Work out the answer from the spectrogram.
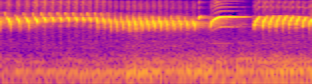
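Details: Male canary in breeding excitement, pushing a female to adopt mating posture, delivers a long even high trill that slows slightly, a clear rising whistle, then resumes a brisk chirping trill.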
